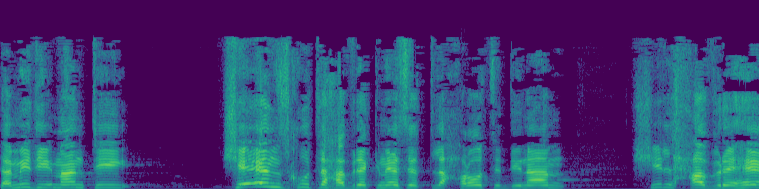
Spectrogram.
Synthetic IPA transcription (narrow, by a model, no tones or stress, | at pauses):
tamiːd̪iʔmant̪i | ʃiʔenzxuːt̪laħavɾekneːset̪laħɾˤoːt͡sɪd̪ːinaːm | ʃilħavɾehe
